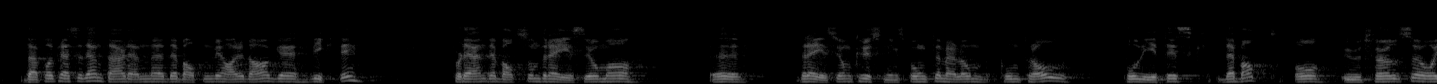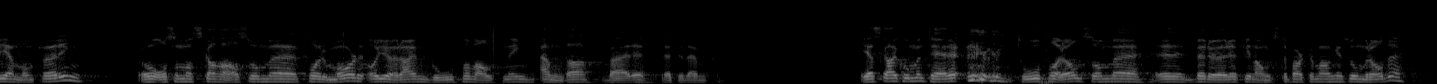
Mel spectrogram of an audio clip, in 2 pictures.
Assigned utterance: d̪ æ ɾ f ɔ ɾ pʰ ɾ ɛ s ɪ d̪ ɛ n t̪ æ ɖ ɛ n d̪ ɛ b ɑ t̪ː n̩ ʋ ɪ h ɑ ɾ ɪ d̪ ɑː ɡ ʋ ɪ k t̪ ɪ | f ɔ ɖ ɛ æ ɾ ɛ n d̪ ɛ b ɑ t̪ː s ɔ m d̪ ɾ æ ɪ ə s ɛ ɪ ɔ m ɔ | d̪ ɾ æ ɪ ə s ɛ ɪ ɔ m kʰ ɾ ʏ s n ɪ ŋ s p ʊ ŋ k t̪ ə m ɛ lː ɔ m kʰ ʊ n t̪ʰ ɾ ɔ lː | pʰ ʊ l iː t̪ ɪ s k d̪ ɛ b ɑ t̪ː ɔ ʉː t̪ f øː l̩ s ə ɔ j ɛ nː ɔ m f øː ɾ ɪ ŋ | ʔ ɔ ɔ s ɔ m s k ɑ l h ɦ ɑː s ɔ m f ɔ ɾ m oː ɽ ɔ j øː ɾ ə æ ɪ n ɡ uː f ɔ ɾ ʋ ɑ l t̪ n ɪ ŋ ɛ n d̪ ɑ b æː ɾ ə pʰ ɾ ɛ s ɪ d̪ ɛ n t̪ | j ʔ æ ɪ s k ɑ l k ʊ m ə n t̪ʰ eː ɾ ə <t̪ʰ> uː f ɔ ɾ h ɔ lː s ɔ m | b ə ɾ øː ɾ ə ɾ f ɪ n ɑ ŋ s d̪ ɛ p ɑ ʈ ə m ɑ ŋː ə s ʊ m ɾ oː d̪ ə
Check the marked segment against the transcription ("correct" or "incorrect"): correct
